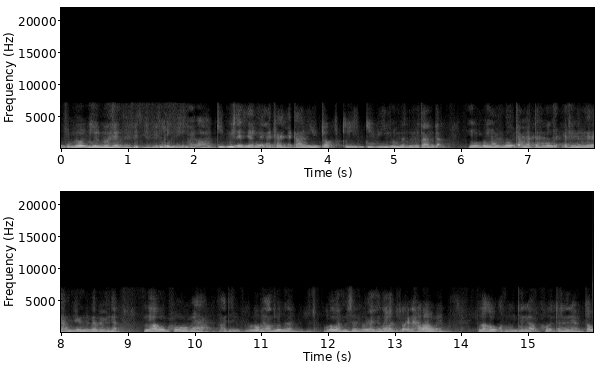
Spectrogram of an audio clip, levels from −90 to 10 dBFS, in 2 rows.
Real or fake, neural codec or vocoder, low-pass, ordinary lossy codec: fake; codec, 16 kHz, 1 kbps, FreqCodec, smaller model; 7.2 kHz; AAC, 48 kbps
